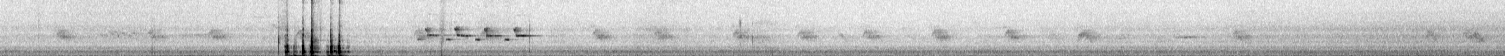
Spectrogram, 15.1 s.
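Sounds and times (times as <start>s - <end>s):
small birds chirping: 0.5s - 3.5s, 4.1s - 12.6s, 14.2s - 15.0s
sharp clicks and knocks: 2.8s - 3.5s.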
